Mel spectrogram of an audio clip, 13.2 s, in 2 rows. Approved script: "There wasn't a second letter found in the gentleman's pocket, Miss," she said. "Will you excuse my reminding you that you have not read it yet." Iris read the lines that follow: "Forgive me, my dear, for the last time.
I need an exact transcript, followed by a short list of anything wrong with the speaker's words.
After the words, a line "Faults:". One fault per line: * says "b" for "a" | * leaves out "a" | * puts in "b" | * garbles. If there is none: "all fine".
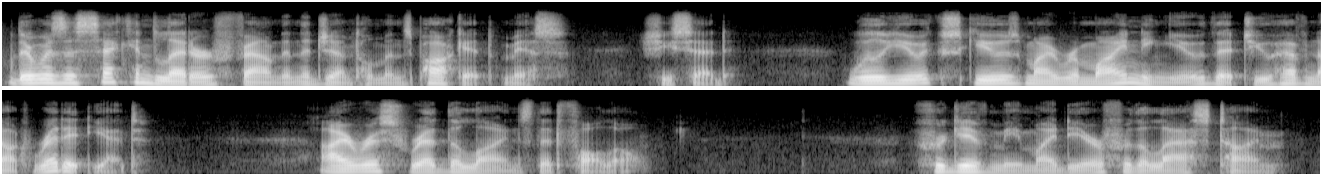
"There was a second letter found in the gentleman's pocket, Miss," she said. "Will you excuse my reminding you that you have not read it yet." Iris read the lines that follow: "Forgive me, my dear, for the last time.
Faults:
* says "was" for "wasn't"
